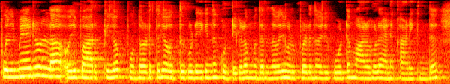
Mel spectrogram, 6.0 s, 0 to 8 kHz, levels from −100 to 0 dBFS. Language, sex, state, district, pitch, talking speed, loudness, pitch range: Malayalam, female, Kerala, Kollam, 225 Hz, 110 wpm, -16 LUFS, 215-240 Hz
